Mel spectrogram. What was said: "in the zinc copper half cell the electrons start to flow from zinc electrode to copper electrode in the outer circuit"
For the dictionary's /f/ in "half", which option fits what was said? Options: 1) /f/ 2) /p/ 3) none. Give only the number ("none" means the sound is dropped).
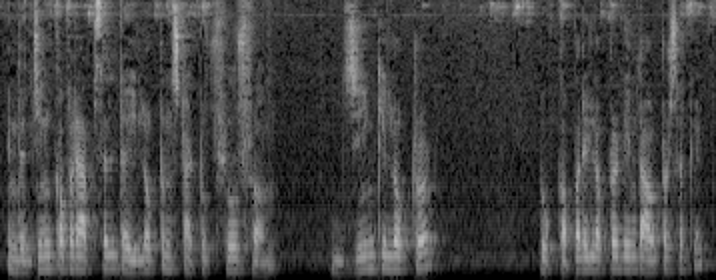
2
